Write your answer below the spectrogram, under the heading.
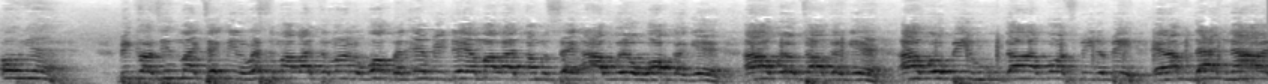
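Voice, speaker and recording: A man's extremely high-pitched, monotone, flat voice at a moderate pace with hardly any pauses, amid audible room echo. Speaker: preacher. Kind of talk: sermon delivered to a church congregation, with call-and-response and prayer. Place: church. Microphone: handheld.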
